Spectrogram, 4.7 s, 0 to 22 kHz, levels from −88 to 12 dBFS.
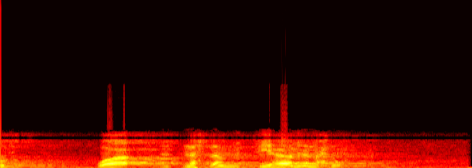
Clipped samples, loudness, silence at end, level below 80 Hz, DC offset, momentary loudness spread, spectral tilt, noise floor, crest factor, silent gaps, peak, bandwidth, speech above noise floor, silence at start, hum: under 0.1%; -15 LUFS; 0 s; -46 dBFS; under 0.1%; 24 LU; -7.5 dB/octave; -43 dBFS; 18 dB; none; 0 dBFS; 5 kHz; 28 dB; 0 s; none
